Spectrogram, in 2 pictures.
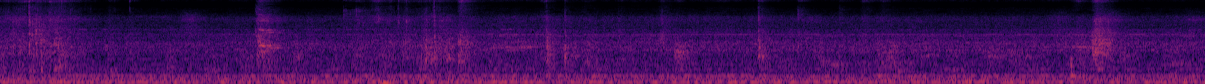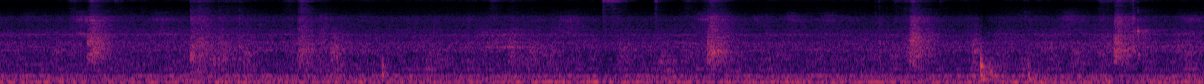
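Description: A steady low hum with several fixed pitches, with scattered light clicks and taps as a glass and straw are handled.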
